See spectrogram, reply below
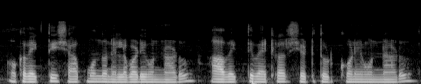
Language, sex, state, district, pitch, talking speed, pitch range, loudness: Telugu, male, Telangana, Mahabubabad, 125 Hz, 185 wpm, 115-135 Hz, -19 LUFS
